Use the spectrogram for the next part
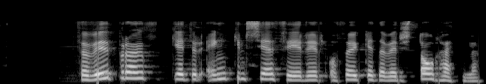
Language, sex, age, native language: Icelandic, female, 30-39, Icelandic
